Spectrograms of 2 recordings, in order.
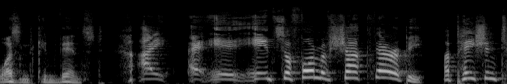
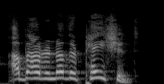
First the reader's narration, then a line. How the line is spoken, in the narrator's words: ran on desperately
